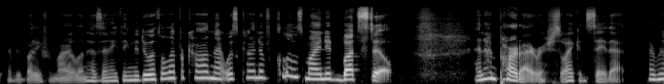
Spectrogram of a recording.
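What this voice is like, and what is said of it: Usual voice. Nothing is said of it.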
